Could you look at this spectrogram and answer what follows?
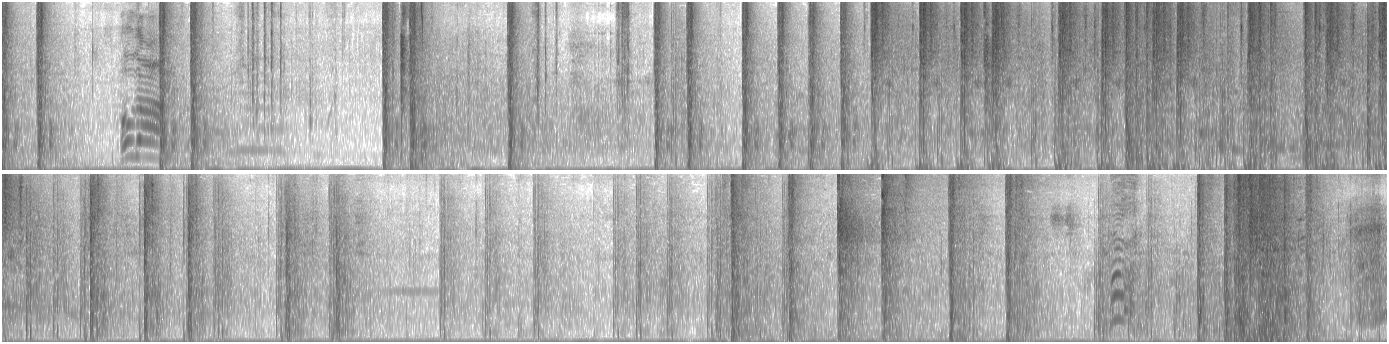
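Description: Rapid bursts of in-game gunfire from Insurgency: Sandstorm, automatic volleys mixed with single loud shots and footsteps, dense and close throughout with a player voice talking over it.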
